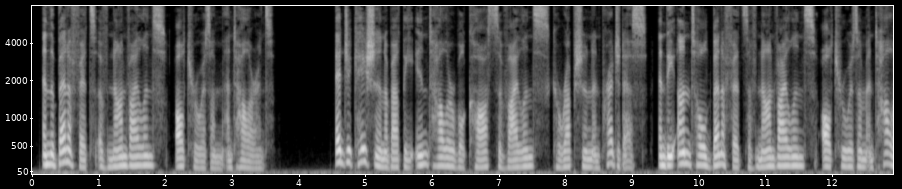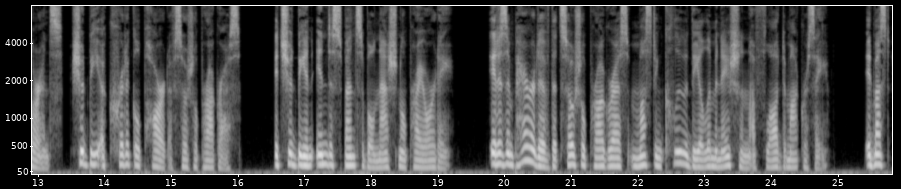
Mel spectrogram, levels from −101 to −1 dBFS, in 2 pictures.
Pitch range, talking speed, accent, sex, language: 125-165 Hz, 130 wpm, American, female, English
